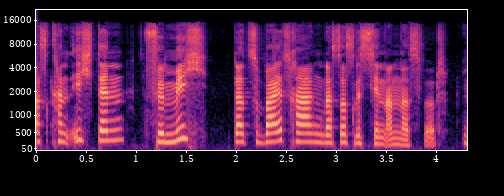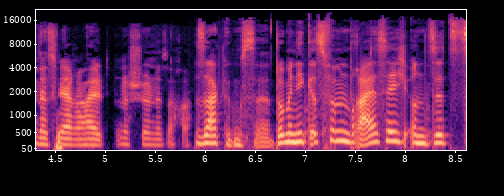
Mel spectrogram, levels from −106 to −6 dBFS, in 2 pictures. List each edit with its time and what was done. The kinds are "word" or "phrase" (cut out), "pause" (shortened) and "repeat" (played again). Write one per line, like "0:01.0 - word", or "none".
0:01.0 - pause
0:03.2 - phrase
0:04.2 - pause
0:06.2 - phrase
